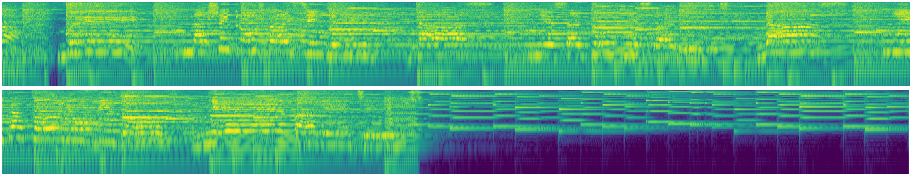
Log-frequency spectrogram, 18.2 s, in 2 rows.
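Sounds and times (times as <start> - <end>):
anthem: 0.0 - 13.6.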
